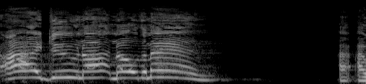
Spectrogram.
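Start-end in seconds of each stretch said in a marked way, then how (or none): 0.0-2.2 shouted high and slow, swearing it off; cursing denial. Retold or imitated. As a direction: roar the denial like a cornered man cursing. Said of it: "began to curse and swear".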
